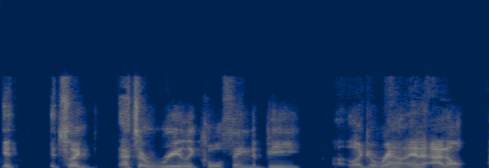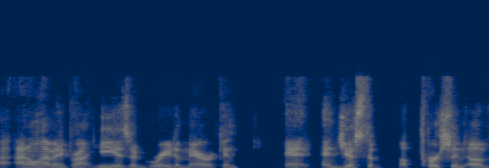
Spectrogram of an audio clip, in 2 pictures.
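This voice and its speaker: A man with a bright, sharp tone speaks at a fairly high pitch with ordinary pitch variation. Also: moderate pace, dry, close sound with no echo. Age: 60s. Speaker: racehorse owner. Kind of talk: podcast interview. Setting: podcast. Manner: halting, many fillers and repeats.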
